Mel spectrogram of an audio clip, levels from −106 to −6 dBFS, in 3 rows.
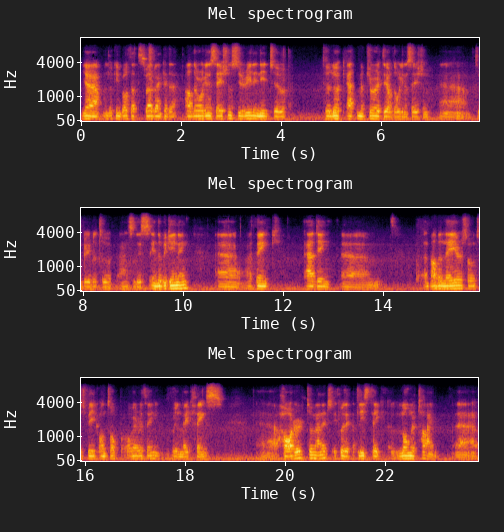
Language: English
